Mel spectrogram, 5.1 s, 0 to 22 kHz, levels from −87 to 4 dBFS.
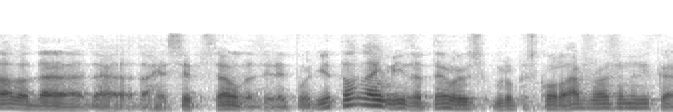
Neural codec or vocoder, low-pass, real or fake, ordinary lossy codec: codec, 16 kHz, 1.1 kbps, Voila-Tokenizer; 7.2 kHz; fake; none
